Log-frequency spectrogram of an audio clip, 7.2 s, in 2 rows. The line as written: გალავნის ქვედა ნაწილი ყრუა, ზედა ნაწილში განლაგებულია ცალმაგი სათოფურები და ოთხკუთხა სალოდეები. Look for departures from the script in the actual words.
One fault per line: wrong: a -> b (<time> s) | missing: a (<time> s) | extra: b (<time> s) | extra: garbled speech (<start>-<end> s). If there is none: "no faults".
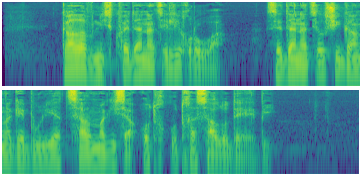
missing: სათოფურები (4.8 s)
